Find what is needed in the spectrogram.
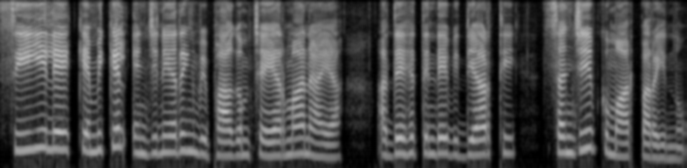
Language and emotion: Malayalam, neutral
